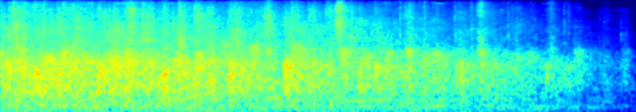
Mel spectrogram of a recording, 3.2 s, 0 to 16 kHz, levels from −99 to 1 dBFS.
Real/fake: real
